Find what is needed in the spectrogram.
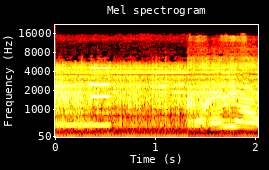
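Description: Static hiss from a Galaxy DX 33HML CB radio's speaker in a pause between words, with a brief tone about half a second in; then a man's voice comes back over the radio about a second and a half in.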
